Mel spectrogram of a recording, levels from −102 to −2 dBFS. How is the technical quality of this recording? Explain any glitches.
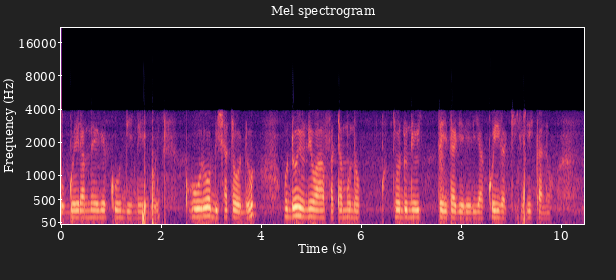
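The recording is poor: the whole clip has passed through an old mobile phone codec, and it breaks up in two places.

GSM full-rate codec, throughout: the sound is confined to roughly 250 Hz to 3.7 kHz and has a buzzy, gravelly grain. The codec models the vocal tract and excites it with a coarse, regularly spaced pulse train, consistent with the 13 kbps full-rate coder, so fine detail is replaced by that rasp. Plain band-limiting, as on an ordinary landline, would sound muffled but smooth, without this roughness.

GSM bit errors, 1.62 to 2.11 s (just before "kũhũrwo mbica tondũ") and 9.06 to 9.29 s (just after "tondũ nĩũteithagĩrĩria kũiga"): the sound turns into squawks, pops and gargling. Corrupted bits, at a rate of a few percent, reached the decoder, so the filter, pitch and gain values it rebuilt were wrong, warping the spectrum and throwing the level off frame by frame. Lost packets would leave gaps or smoothed-over repeats, but here the sound stays present and becomes garbled instead.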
